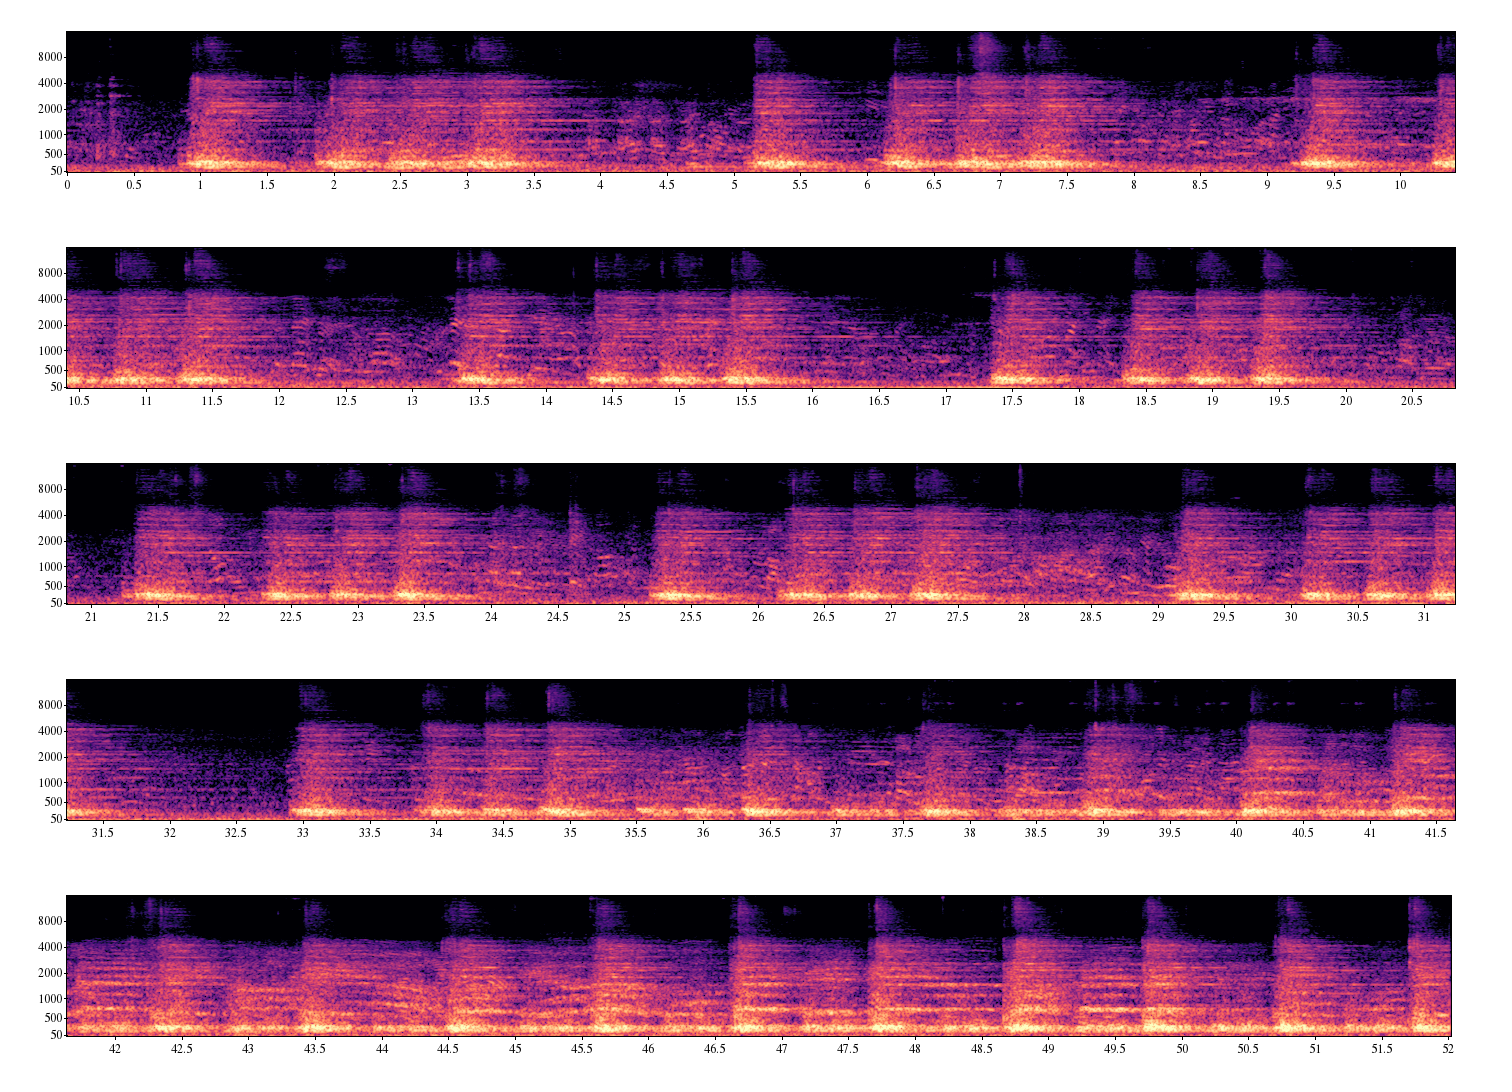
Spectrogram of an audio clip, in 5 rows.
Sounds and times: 25.2s Traditional musical instruments 52.0s

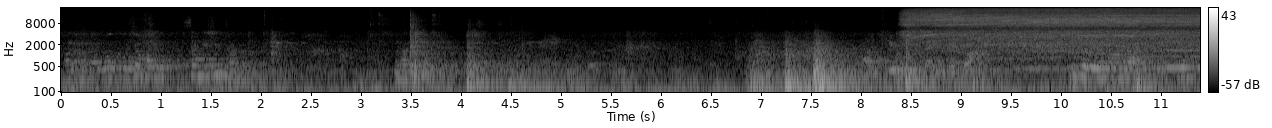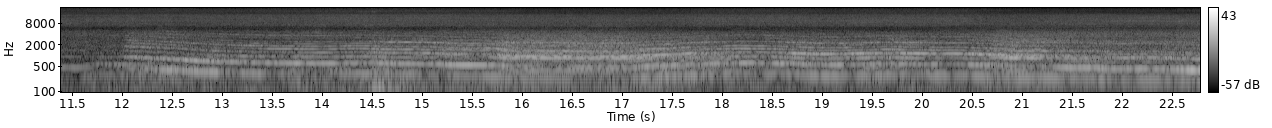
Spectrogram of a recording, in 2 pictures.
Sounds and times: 7.0s Erection of walls 22.7s
8.4s Construction workers 22.7s

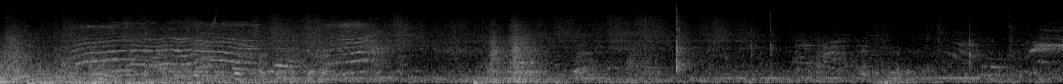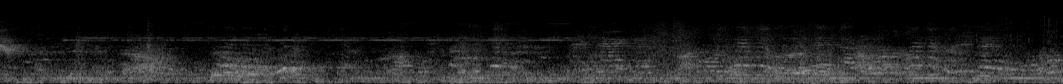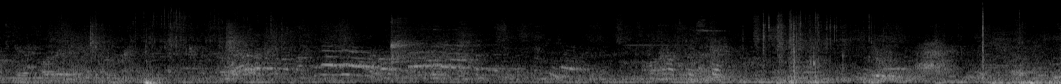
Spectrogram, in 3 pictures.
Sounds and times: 0.0s People are shopping for their last-minute groceries 31.8s

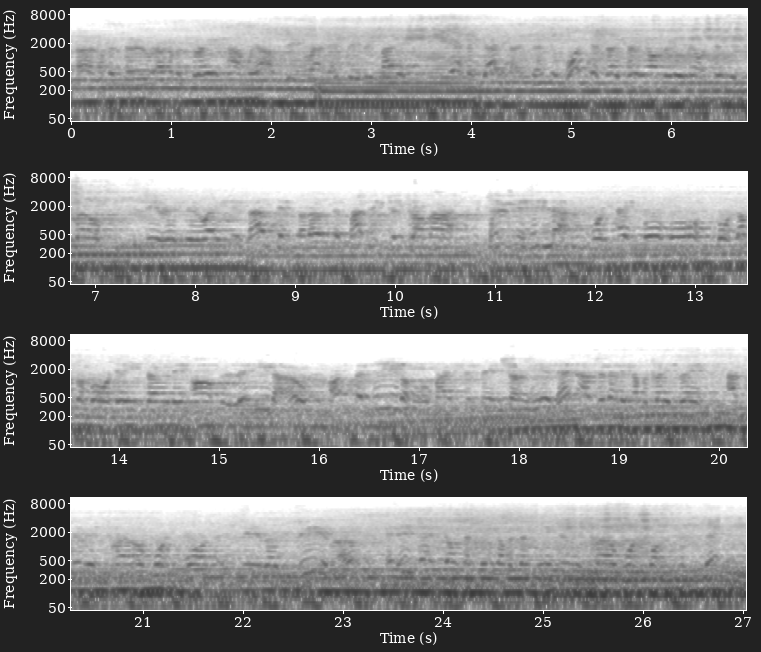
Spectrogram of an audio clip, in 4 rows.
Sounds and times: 0.0s commentary 27.0s
0.0s motorcycle grand prix 27.0s

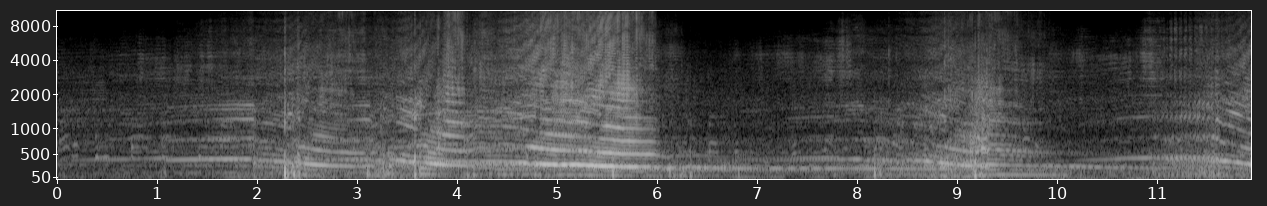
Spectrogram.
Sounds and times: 0.0s motorcycle grand prix 11.9s

